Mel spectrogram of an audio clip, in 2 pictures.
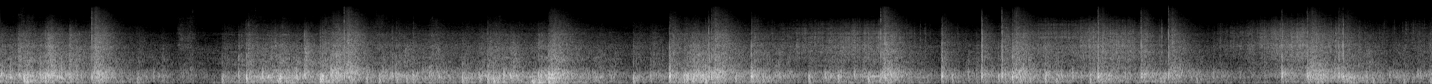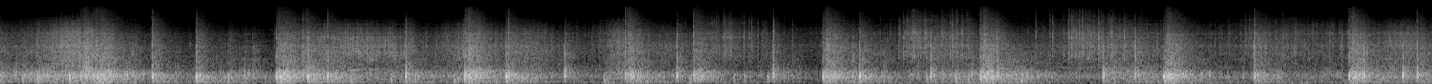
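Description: New Year's fireworks and firecrackers going off nonstop: many sharp bangs at irregular intervals, one after another, over a steady din of further explosions.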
